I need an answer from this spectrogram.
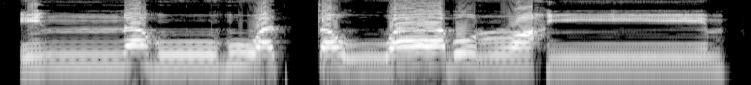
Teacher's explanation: ح یا زیر حی، میم پیش مو، هو التواب الرحیم، هو التواب الرحیم. جب اس آیت پر رکیں گے، سٹاپ کریں گے تو میم کو سائلنٹ کریں گے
